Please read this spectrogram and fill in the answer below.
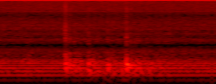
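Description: A steady, faint electrical hum, made up of several even tones, from the chamber's microphone and sound system. A brief, faint murmur of voice comes about a second in.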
